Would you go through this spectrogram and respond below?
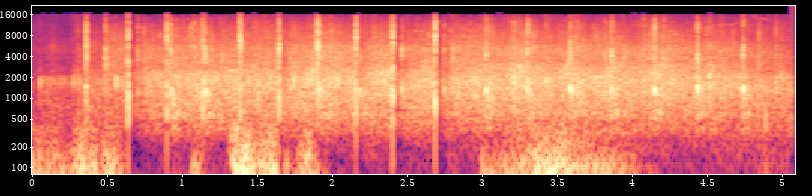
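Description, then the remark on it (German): A crowd claps steadily for several seconds, a dense patter of many hands with a few sharper, louder claps standing out, lively throughout. “nochmal ein ganz kleiner Applaus.”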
